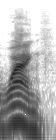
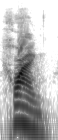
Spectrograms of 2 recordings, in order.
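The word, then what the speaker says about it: Hwang: pile of wisdom yeah is that Wang is his name is his name right no it's not even Wang you said it was wine look how would you pronounce that Huang it's how I would read it anyway wolves seem to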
